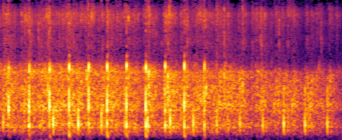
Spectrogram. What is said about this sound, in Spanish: y yo pido un aplauso para nuestra fuerza.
